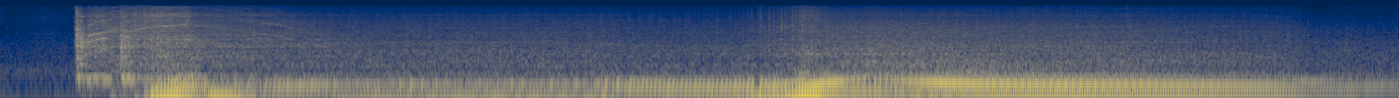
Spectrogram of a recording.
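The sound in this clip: A car engine starts abruptly, then settles into a steady mid-pitched rumble with a brief rev partway through as the car drives off.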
